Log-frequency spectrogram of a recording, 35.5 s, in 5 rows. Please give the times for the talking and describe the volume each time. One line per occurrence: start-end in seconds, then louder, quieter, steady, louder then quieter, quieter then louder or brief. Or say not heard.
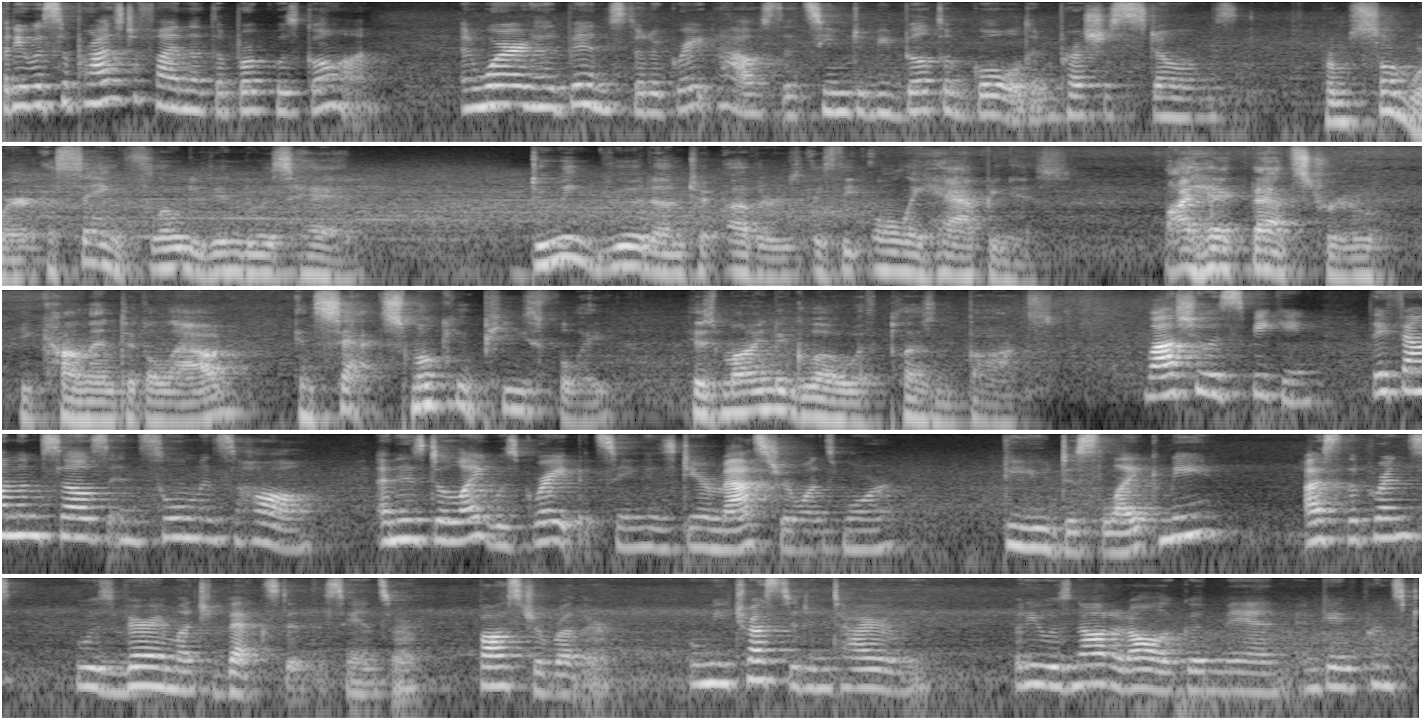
0.0-35.4 steady.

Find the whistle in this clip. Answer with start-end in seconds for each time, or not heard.
not heard.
